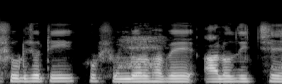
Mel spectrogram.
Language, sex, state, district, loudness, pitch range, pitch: Bengali, male, West Bengal, Cooch Behar, -16 LUFS, 135-145 Hz, 135 Hz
